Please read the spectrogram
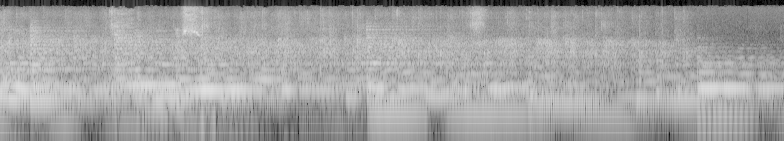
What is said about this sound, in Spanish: Vamos, alguien tiene que decir amén y aplaudir al rey.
